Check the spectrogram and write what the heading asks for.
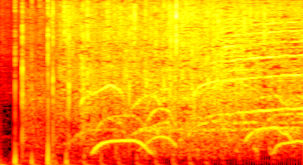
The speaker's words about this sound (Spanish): Voy a poner aplausos ahí para que no sea muy triste que solo nosotros.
